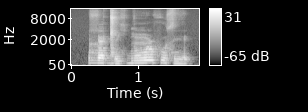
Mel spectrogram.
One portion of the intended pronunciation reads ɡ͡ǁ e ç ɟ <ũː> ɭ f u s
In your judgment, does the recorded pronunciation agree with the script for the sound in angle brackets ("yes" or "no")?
yes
